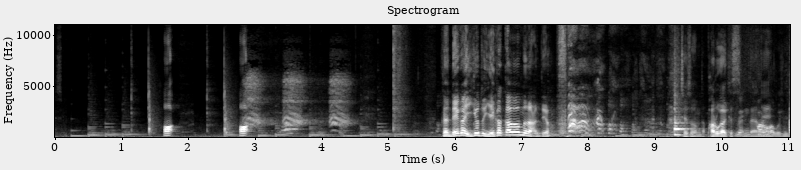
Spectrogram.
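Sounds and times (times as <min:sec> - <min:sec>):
light background music: 0:00.0 - 0:11.0
crow cawing: 0:02.6 - 0:04.7.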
